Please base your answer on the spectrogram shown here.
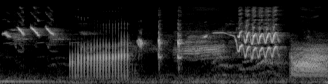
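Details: Female black-winged starling singing to get other starlings to respond: quick high chirps, a grating buzzy rattle, short squeaks, then a ringing trill and a final harsh rasp.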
